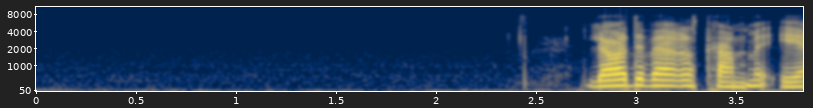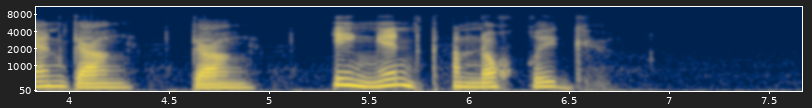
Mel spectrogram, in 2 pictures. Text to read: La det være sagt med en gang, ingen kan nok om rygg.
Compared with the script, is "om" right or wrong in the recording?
wrong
